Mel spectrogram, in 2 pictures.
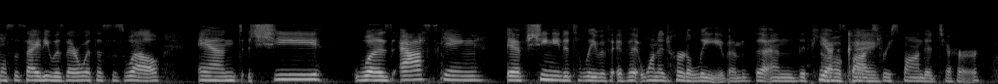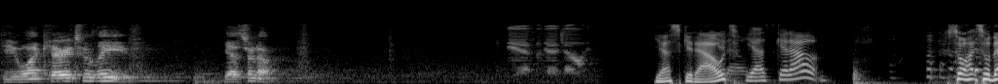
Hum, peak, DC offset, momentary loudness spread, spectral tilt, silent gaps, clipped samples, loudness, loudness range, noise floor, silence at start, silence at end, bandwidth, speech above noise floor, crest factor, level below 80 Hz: none; -4 dBFS; under 0.1%; 19 LU; -5.5 dB/octave; none; under 0.1%; -27 LUFS; 8 LU; -75 dBFS; 0 s; 0 s; 7 kHz; 49 dB; 22 dB; -54 dBFS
